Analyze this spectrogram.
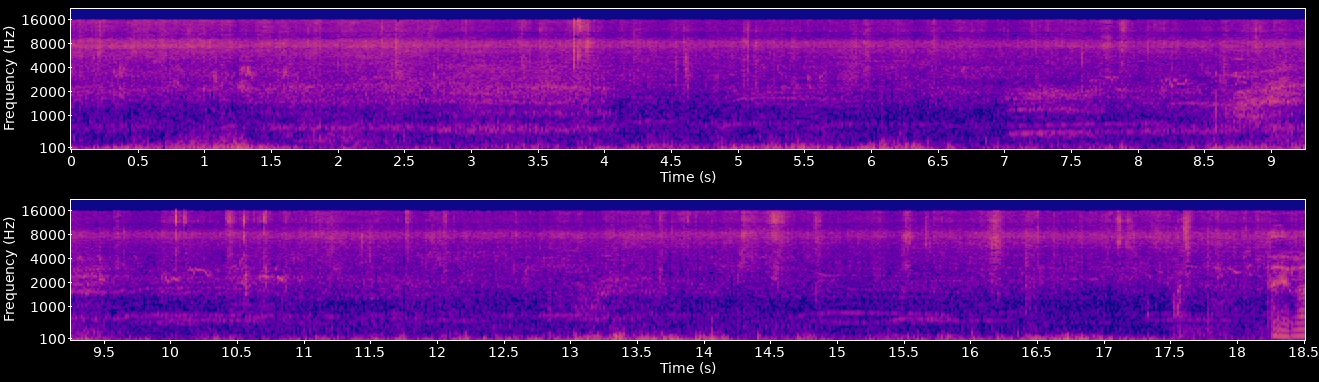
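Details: Several bleats from yearling rams at Ewetopia Farms, being released to pasture for the first time this year near a willow tree; quavering, nasal calls come in bursts among shuffling hooves and low background noise.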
